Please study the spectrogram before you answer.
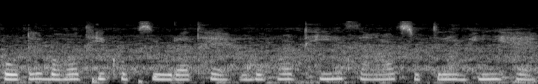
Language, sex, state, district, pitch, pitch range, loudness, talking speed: Hindi, female, Chhattisgarh, Raipur, 235 Hz, 230-245 Hz, -18 LUFS, 125 wpm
